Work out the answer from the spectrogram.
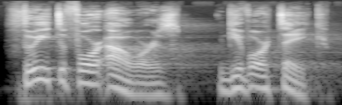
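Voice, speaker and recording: A man's voice: medium pitch, sing-song, darkish tone. Sci-fi audio drama robot, male actor: formal, analytical and unruffled, with swooping intonation, set in long reverb. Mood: clinical, measured. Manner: formal, measured, explanatory. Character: calm analytical male robot companion, precise and unhurried. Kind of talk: scripted audio drama acting.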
